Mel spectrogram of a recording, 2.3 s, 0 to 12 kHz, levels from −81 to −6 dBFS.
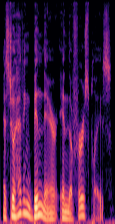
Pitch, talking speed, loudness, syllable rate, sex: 115 Hz, 235 wpm, -20 LUFS, 5.6 syllables/s, male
